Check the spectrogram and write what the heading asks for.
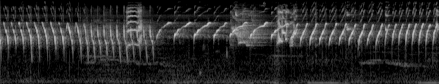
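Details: Canary master song for training other canaries; dense continuous rapid trills with buzzy bursts throughout.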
